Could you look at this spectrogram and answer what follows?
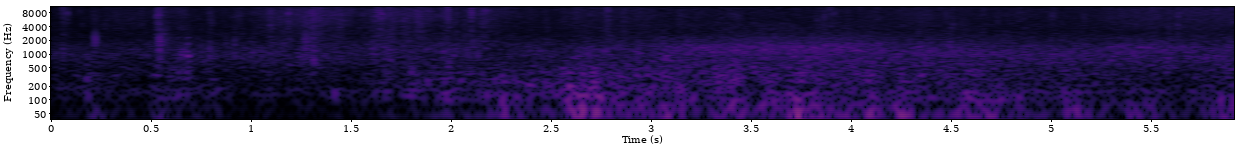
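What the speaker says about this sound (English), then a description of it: "Storm. It's easing up." Storm weather in the video game Horizon Forbidden West: steady wind and rain noise builds gradually, a broad continuous rumble with no clear thunder cracks, heard alone without talk.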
